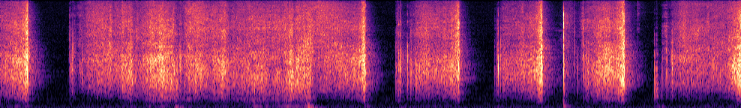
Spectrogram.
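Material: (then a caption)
Cardboard. Long pointed fingernails quickly scratch and tap the flat bottom of an empty, open, hollow white cardboard box tray. Bursts of dry, papery scratching fill the mid and bright range, broken by short gaps and sharp clicky taps that die away almost instantly.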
